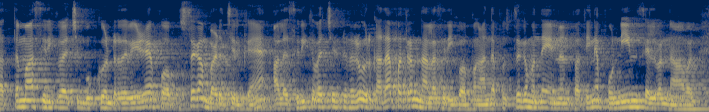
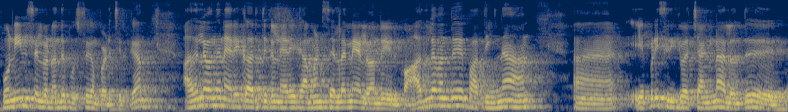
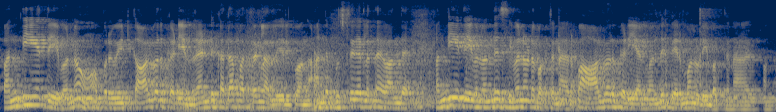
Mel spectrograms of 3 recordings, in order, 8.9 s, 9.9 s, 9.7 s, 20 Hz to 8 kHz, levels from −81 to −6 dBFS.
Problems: background sounds at intervals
